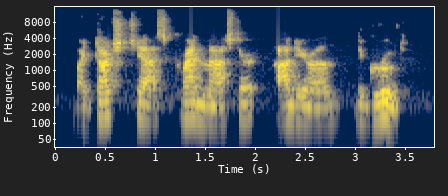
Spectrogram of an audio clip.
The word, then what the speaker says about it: de Groot: Dutch chess grandmaster Adira de groot or as it is pronounced in Dutch the hold the group mentioned in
